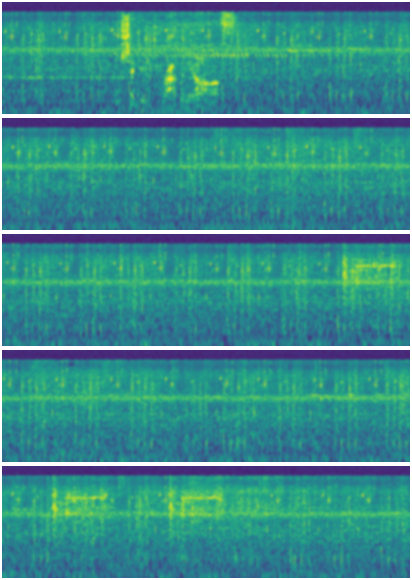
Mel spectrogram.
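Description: A horse's hooves thud as it gallops.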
